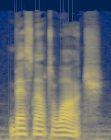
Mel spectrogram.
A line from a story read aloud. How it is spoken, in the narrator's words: Revel said, her voice gentle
